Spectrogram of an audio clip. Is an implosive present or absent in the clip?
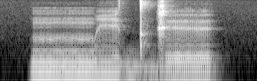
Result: absent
